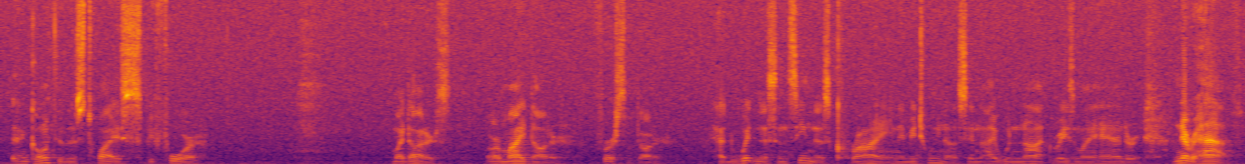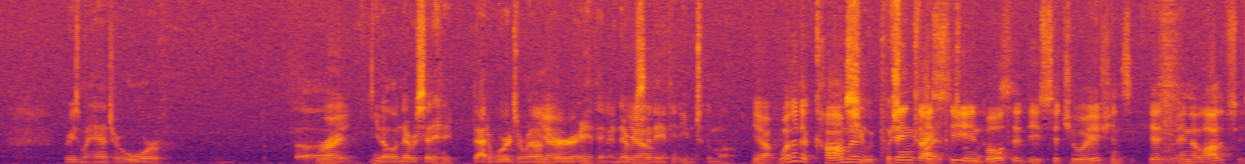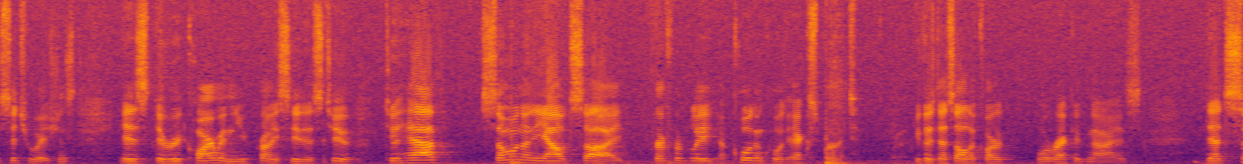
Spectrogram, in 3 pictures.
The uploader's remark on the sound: A live recording from a Father Matters mens support group.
